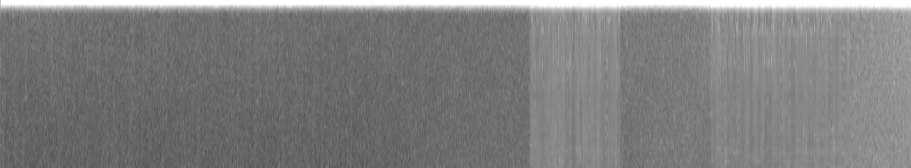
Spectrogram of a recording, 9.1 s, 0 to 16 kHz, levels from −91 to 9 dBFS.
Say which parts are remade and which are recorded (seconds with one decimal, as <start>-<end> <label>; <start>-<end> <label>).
0.0-5.3 recorded; 5.3-6.2 remade; 6.2-7.1 recorded; 7.1-8.5 remade; 8.5-9.1 recorded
